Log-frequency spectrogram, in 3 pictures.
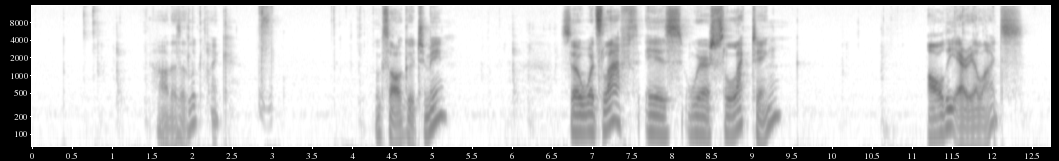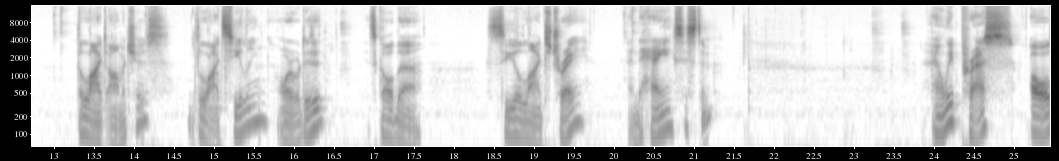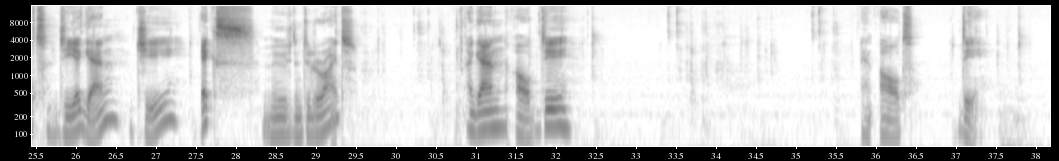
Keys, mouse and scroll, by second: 1.2-1.6 middle drag, 1.7 z, 2.3-4.2 middle drag, 6.2 shift+middle drag, 6.9-7.4 middle drag, 11.7 shift+click, 13.1 shift+click, 14.3 shift+click, 20.3 shift+click, 21.7 KP_7, 23.0 z, 24.1 shift+drag, 25.7 alt+d, 26.9 g, 27.6 x, 30.7 shift+drag, 31.8 alt+d, 32.4 g, 32.6 x, 33.8 shift+middle drag, 34.5 g, 34.7 x, 37.1 alt+d, 37.6 g, 37.9 x.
